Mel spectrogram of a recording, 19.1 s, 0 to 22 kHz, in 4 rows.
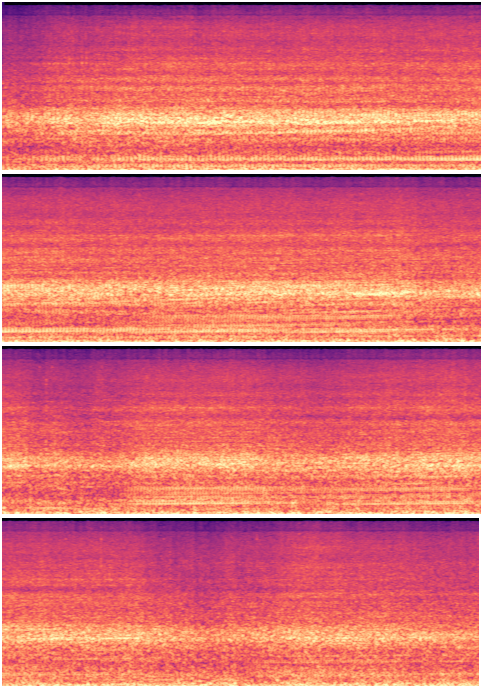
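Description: A Husky 701 and a BMW GS Rally motorcycle cruise along a motorway near Taunton, producing a continuous droning engine note mixed with heavy rushing wind and road noise.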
